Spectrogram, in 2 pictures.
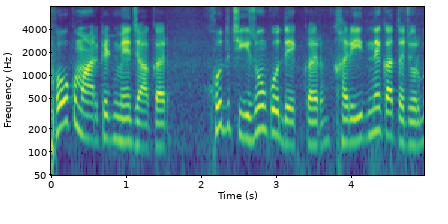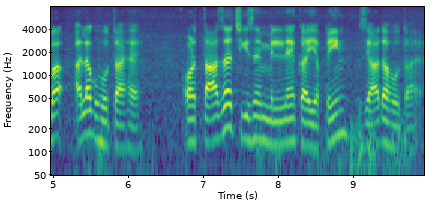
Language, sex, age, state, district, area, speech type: Urdu, male, 18-30, Uttar Pradesh, Rampur, urban, spontaneous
